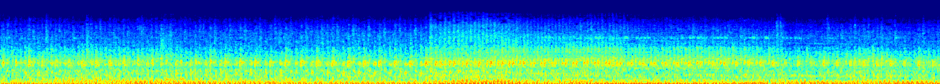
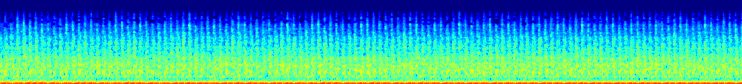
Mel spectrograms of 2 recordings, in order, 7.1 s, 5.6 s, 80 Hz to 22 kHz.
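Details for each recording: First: IHC 844 tractor diesel at idle with a replacement muffler: steady low idle with an even, slightly hollow exhaust note that sounds wrong or odd. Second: Old IHC 844 diesel tractor idling on a freezing day around 0 °C, after exhaust pipes were swapped from a 633: a deep, even thump of about 2.5 beats per second with no misses or knocks. Runs like clockwork. Normal idle.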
